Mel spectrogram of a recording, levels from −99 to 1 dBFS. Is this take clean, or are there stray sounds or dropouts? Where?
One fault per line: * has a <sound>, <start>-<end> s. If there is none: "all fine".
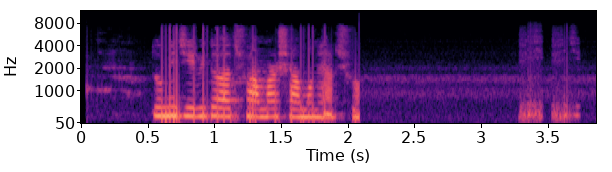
* has a laugh, 3.3-3.7 s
